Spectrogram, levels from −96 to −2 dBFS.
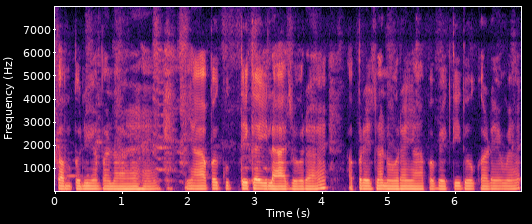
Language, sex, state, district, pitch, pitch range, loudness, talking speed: Hindi, male, Chandigarh, Chandigarh, 120 Hz, 115-125 Hz, -20 LUFS, 190 wpm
